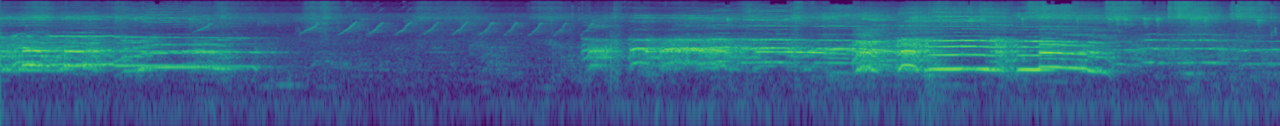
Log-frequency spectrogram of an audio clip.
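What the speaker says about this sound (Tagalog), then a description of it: "Yung mga manok dyan." Chickens on a backyard farm, with a rooster crowing loudly and drawn out twice, separated by a quieter gap of soft clucking and faint chirps.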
